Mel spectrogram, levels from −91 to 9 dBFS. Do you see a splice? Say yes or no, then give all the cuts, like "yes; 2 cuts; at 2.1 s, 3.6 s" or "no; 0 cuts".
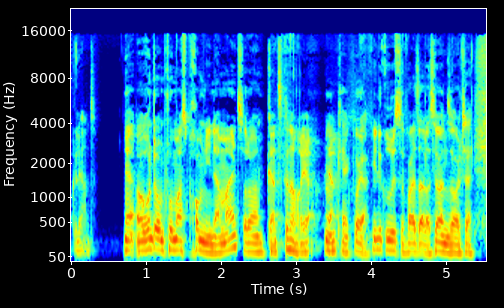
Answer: no; 0 cuts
